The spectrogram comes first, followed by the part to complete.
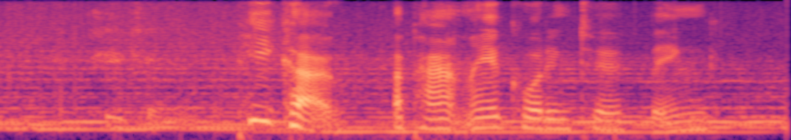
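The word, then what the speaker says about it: Pekoe: me just have a googly glue um pronunciation Pico Pico apparently according to thing Orange Pico which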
